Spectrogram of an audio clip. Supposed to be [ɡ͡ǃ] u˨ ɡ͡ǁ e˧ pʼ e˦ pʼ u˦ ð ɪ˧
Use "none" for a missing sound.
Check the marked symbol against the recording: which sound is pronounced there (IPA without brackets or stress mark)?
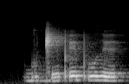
ɡ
